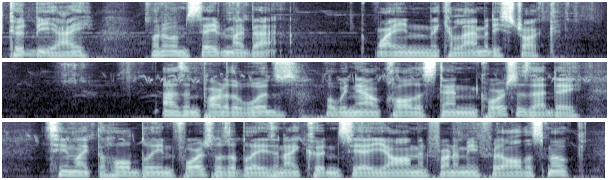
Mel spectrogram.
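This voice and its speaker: Rough, blunt stablehand, voiced by a man, low and folksy; soft game music under him. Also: level tone, moderate pace, lightly acted. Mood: storytelling.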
